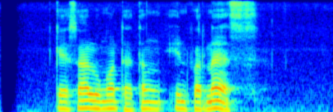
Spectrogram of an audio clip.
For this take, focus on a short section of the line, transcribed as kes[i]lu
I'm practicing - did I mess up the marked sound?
yes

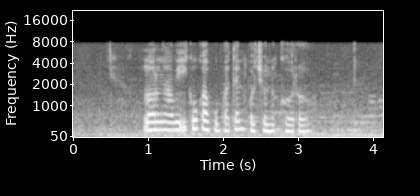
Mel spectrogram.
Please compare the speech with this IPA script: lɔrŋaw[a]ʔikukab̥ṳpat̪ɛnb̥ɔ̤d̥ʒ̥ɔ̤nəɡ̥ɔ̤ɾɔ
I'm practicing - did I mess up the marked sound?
yes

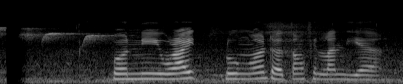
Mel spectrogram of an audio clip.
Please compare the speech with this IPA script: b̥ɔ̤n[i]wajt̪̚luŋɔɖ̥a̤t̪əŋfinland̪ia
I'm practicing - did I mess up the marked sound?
no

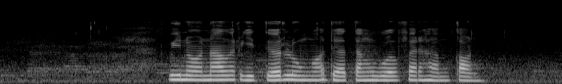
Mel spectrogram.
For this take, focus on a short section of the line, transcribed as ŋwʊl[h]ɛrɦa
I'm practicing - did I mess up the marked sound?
yes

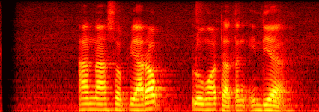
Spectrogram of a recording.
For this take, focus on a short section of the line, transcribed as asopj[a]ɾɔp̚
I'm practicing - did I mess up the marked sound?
no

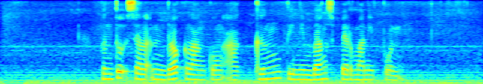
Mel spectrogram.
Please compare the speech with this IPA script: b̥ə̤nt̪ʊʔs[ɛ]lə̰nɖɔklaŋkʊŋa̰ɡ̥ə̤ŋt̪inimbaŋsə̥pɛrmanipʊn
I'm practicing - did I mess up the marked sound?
no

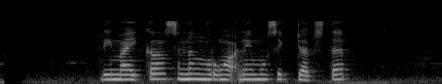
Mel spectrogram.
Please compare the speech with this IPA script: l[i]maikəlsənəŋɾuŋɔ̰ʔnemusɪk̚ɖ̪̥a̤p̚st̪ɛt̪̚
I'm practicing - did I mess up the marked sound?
no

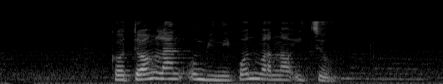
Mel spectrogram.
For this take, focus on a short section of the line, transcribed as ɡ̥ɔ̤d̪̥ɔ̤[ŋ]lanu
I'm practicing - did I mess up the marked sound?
no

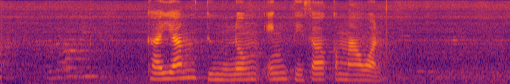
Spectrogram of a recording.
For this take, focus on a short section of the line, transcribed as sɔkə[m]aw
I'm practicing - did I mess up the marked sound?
no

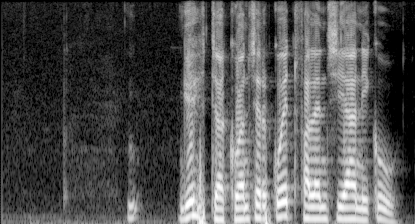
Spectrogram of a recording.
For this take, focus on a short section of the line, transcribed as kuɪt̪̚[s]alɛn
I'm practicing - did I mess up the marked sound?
yes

